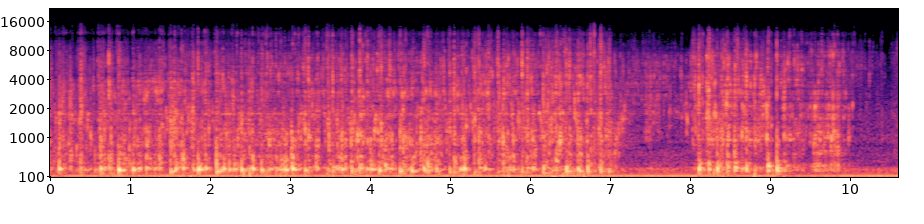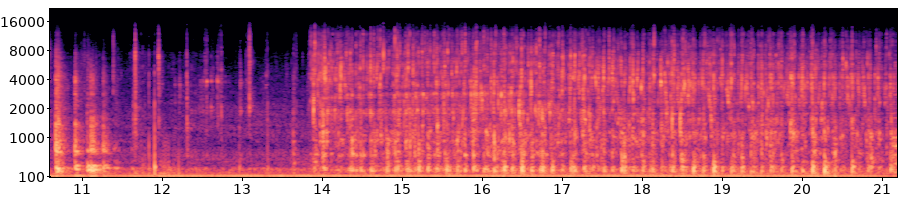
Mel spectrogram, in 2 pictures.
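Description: Water pouring from a plastic bottle into the empty plastic reservoir of a countertop ice maker. The pour breaks off briefly about seven seconds in and again for about four seconds midway, then carries on.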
